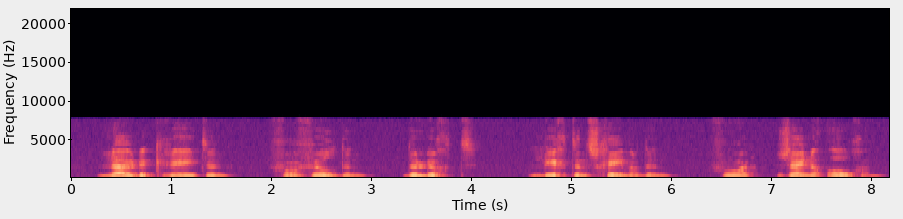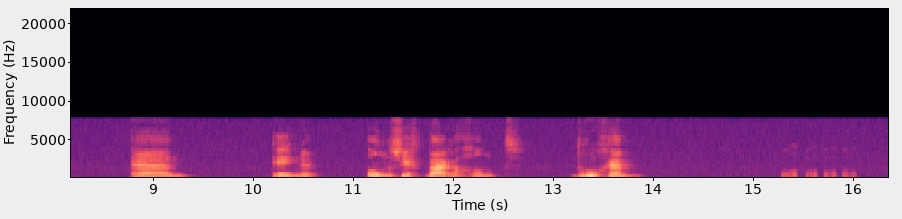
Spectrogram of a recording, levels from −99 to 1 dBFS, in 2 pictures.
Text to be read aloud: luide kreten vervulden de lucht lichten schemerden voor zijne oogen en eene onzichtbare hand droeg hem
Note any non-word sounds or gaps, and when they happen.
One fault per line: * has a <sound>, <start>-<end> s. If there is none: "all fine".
* has a laugh, 15.3-16.1 s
